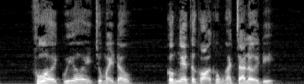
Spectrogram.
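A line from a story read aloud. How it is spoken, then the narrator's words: Straining loud shout. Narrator (Vietnamese): Cố gắng lấy hết sức bình sinh, An liền hét to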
